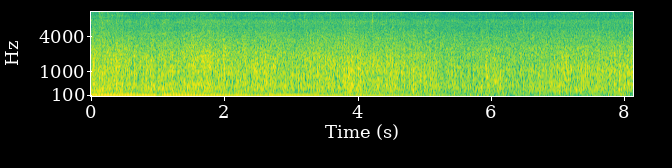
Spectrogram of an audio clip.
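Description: Steady rain falling on the orchard's leaves and wet ground, a dense even hiss. A low steady hum runs underneath and fades out about five seconds in.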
